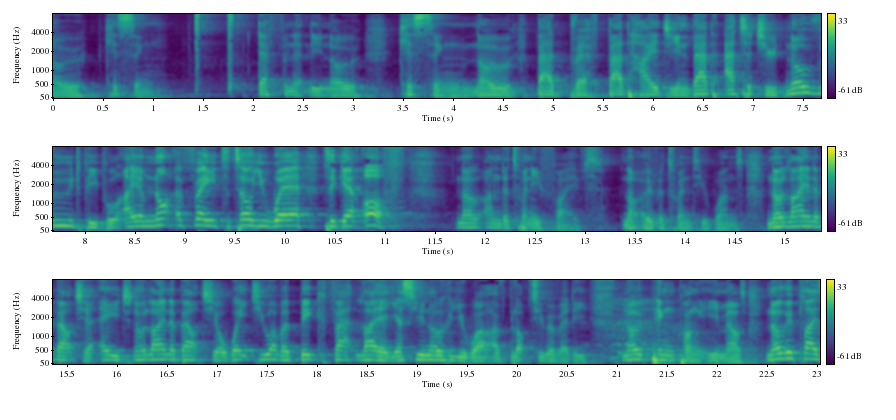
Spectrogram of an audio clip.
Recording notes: The third of three live recordings from our Tragic Friends live event which took place at the Dogstar, Brixton on the 25th September 2014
